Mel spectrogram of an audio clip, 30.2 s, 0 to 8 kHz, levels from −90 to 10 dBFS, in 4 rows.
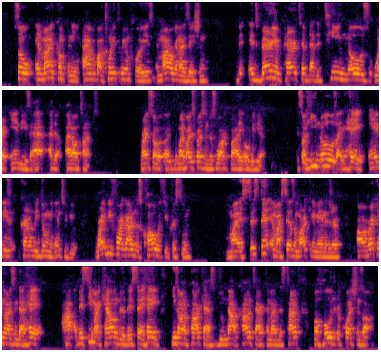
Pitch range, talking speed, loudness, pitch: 125-170 Hz, 185 wpm, -18 LUFS, 150 Hz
